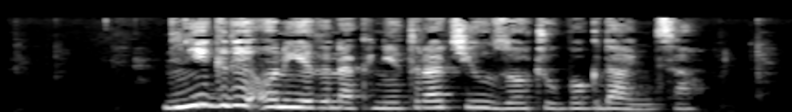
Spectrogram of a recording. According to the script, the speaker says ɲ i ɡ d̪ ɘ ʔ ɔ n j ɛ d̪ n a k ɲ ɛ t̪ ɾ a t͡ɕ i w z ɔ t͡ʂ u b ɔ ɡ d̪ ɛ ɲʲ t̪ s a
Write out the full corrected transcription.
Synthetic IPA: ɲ i ɡ d̪ ɘ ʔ ɔ n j ɛ d̪ n a k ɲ ɛ t̪ ɾ a t͡ɕ i w z ɔ t͡ʂ u b ɔ ɡ d̪ a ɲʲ t̪ s a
